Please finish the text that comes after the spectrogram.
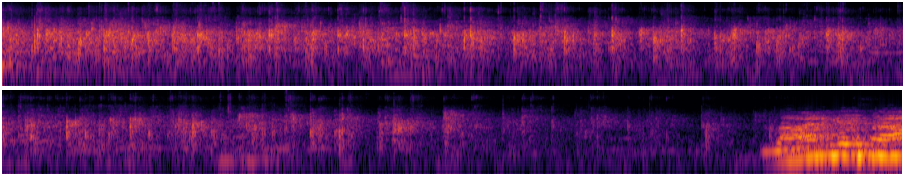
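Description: A large audience at a convention center applauds loudly and continuously, dense rapid clapping that fades slightly before a voice starts speaking at the end.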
